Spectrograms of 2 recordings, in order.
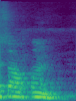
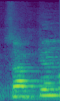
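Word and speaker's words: soften: एक एग्जांपल और देख लो, यस ओ एफ टी ई एन, ये हो गया सॉपन। सॉपन मीन्स कोमल होना, कोमल होना, ठीक है। देखो सॉफ्टेन मत पढ़ना, ये हो गया सॉपन मीन्स कोमल होना, ठीक है।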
